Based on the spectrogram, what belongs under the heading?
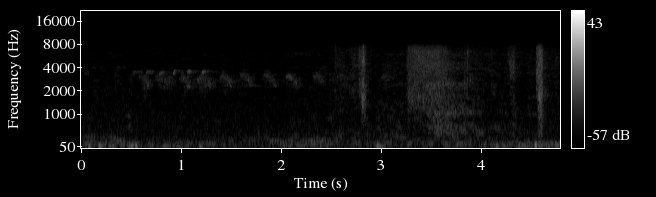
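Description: A small bird gives a quick run of high chirps, about six a second, fading over about two seconds. After it come a couple of sharp clicks and a brief rustling hiss.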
